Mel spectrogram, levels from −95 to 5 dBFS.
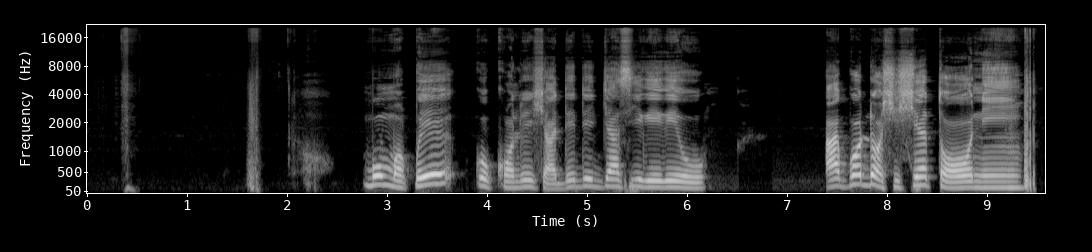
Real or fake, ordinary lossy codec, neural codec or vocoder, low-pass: real; none; none; none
